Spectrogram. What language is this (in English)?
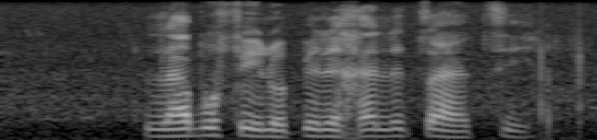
Tswana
